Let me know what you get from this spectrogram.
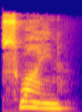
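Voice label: "swine", British English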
